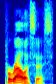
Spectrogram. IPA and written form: pɚˈæləsəs (paralysis)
